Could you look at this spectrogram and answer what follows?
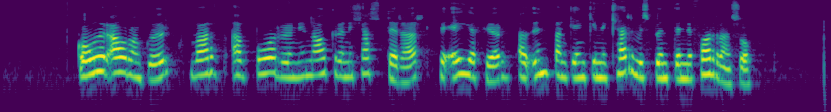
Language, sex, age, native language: Icelandic, female, 40-49, Icelandic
